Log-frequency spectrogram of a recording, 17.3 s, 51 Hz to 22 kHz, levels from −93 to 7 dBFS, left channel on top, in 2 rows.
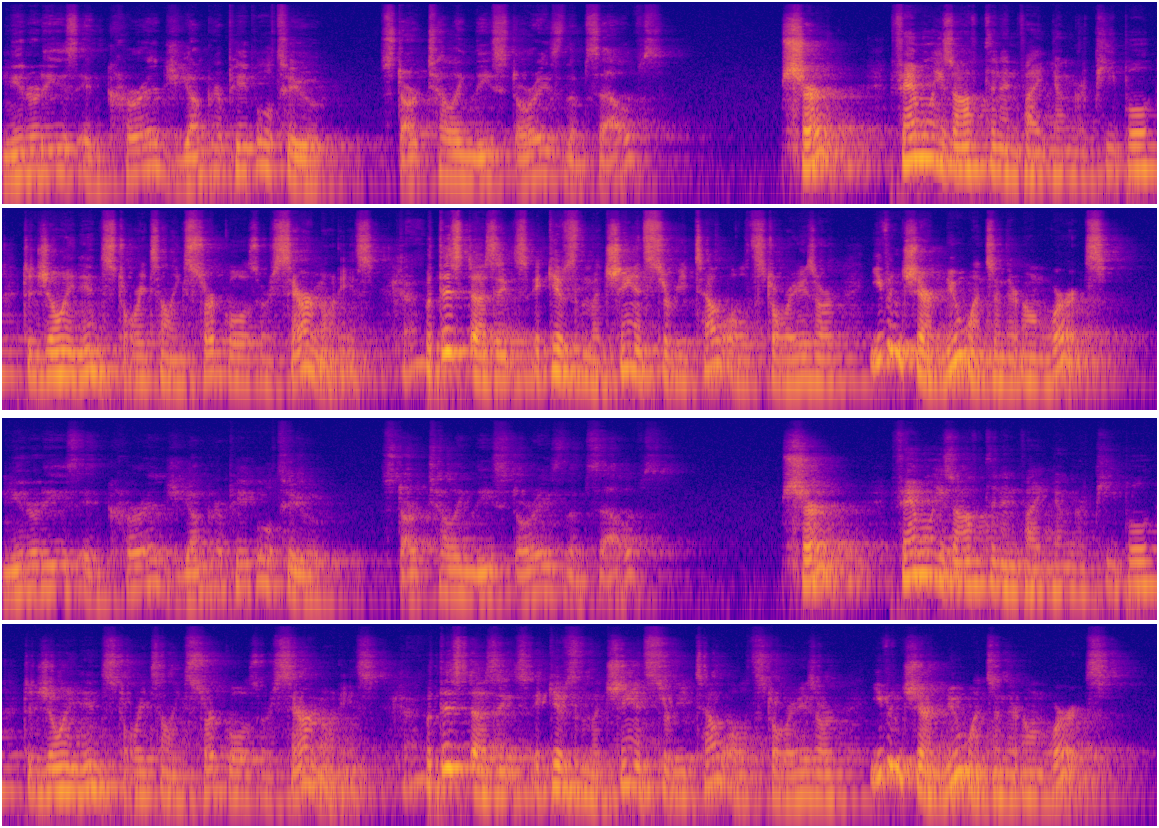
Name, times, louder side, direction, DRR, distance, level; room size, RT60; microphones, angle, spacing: voice 1, 0.0-2.4 2.8-4.9 11.6-11.8, left 2 dB, 85° left, 3 dB, 1.0 m, -28 dB
voice 2, 5.8-6.2 6.7-11.7 11.9-14.9 15.2-16.9, left 2 dB, 55° left, 2 dB, 1.4 m, -23 dB
24.0 x 11.5 x 3.6 m, 1.0 s
head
